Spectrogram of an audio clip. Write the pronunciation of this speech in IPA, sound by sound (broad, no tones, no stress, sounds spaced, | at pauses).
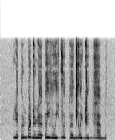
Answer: ɳ e ʔ u ɳ ɓ ɔ ɖ o ɳ œ ʔ ə j l u j ɡ w ø p œ ɡ j o j ɖ y bʱ a b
